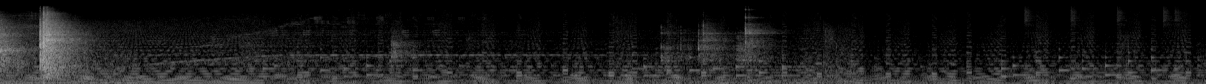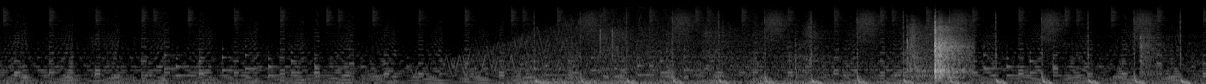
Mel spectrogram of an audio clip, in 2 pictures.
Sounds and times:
Music: 0.0s - 24.1s.

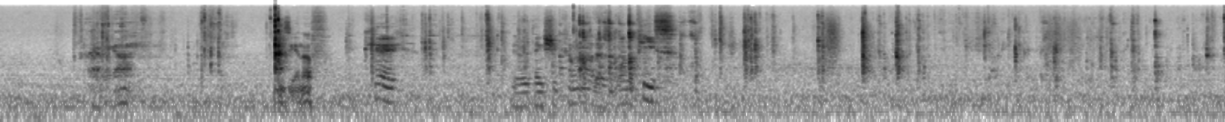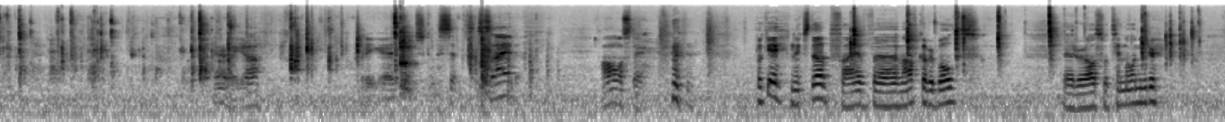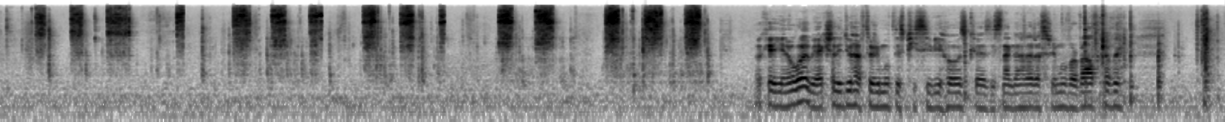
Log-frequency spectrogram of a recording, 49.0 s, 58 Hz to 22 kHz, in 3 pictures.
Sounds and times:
Mechanisms: 0.0s - 49.0s.

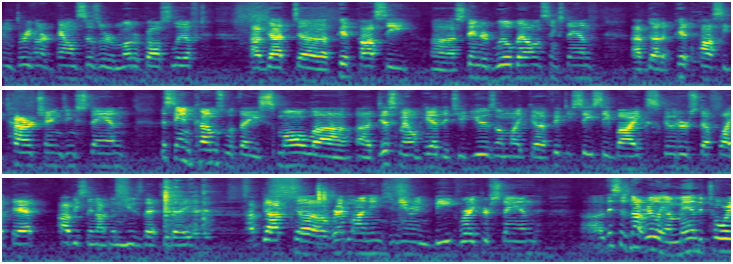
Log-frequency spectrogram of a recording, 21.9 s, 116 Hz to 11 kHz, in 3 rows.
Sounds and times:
Speech: 0.0s - 21.8s.

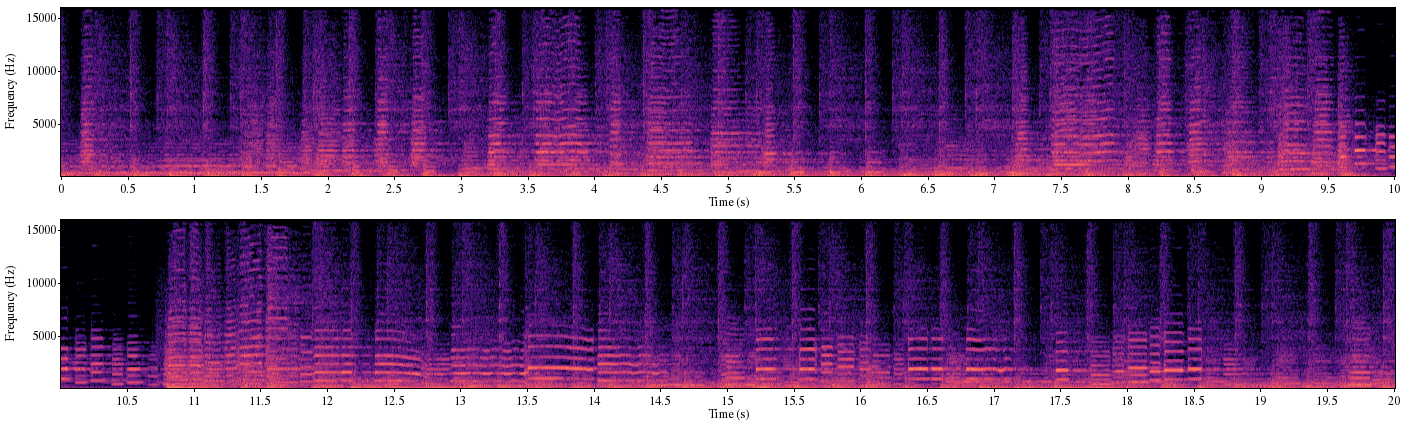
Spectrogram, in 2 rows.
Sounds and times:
Orchestra: 0.0s - 20.0s.

